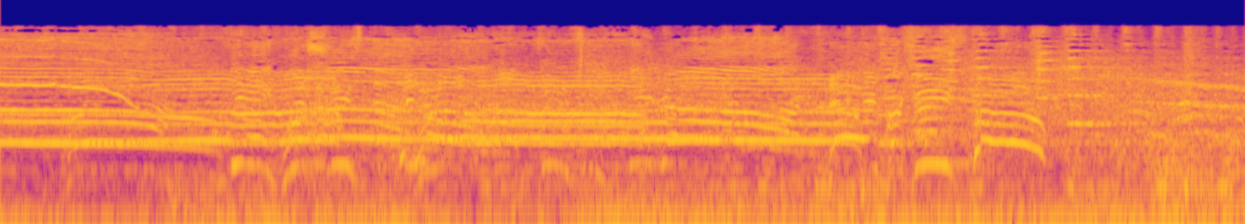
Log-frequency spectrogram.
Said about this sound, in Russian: Крики «Ура! Бей фашистов! Балтийцы вперед!» слились с трескучим грохотом разрывов, с беспорядочным щелканьем выстрелов.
